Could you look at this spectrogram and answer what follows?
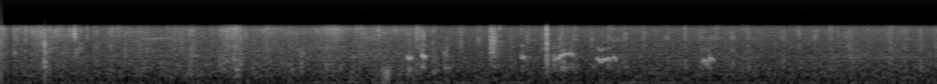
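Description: Guinea pigs shuffling and rustling in wood-shaving bedding, with scattered short clicks. A few brief, soft squeaks come from a guinea pig in the middle.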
